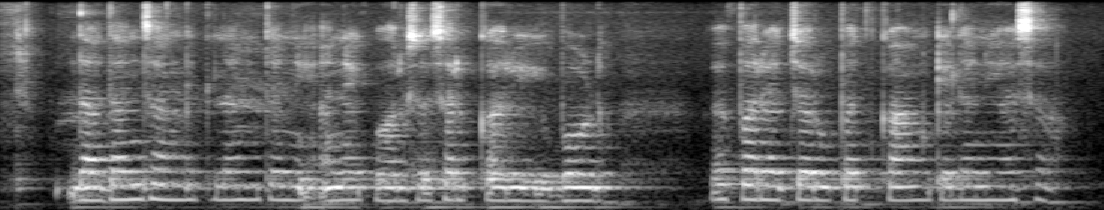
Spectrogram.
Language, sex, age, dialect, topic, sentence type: Marathi, female, 31-35, Southern Konkan, banking, statement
